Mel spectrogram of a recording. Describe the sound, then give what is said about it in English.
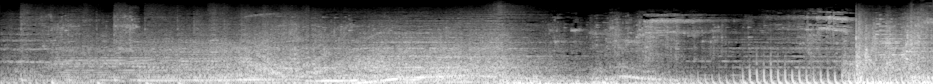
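Roaring car engines rise and fall in pitch through a chaotic, loud film car chase staged on the land of a sugar mill farm, with rumbling mechanical noise, screeching, and heavy crashing impacts building toward the end. No one speaks. “It was a farm that had a massive footprint, and we got to use all of that land to do this car chase.”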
